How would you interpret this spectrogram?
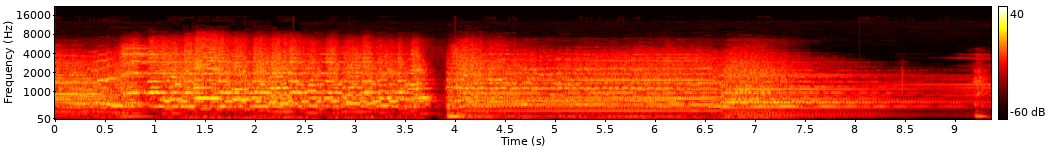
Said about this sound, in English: Who was that? That's your doorbell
